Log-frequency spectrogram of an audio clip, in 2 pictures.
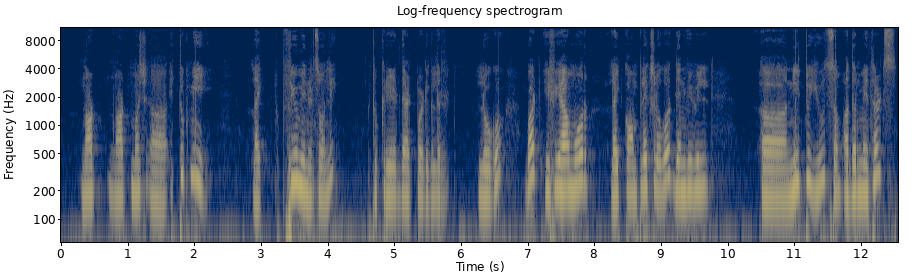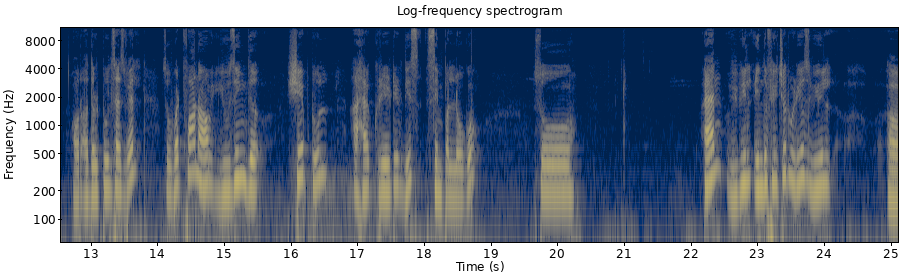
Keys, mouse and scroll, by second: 0.3-0.8 scroll down 1, 0.8-3.2 scroll up 1.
